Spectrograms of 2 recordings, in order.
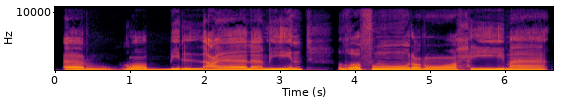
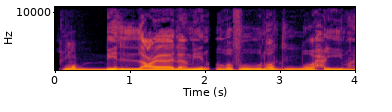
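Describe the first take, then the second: First: "Ar-Rabbil Alamin, Ghafurur Rahima" with a light, forward rolled ro; slow recitation with the ro kept at the front; natural forward ro. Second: "Rabbil Alamin, Ghafurur Rahima" with an exaggerated, forced heavy ro; slow, over-the-top rolled "Ghafurur"; overdone ro. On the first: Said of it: "maka suaranya gimana?". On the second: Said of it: "Itu terlalu berlebihan". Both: Shown as a demonstration.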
